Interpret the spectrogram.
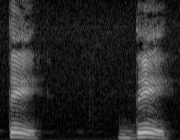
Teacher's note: la punta de la lengua toca lo que es la pared posterior de los de los dientes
